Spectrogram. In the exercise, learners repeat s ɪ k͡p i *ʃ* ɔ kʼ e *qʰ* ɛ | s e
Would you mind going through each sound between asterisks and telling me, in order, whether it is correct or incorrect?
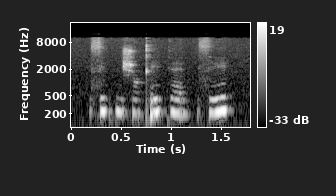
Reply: correct, incorrect

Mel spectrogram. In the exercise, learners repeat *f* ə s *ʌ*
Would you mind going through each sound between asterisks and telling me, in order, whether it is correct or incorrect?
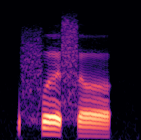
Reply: correct, correct

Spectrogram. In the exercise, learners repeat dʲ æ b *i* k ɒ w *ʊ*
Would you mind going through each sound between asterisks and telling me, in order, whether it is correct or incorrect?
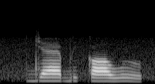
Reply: correct, incorrect

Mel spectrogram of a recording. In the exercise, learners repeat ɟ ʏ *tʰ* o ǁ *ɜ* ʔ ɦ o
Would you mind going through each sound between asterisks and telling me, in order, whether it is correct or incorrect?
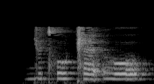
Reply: correct, incorrect

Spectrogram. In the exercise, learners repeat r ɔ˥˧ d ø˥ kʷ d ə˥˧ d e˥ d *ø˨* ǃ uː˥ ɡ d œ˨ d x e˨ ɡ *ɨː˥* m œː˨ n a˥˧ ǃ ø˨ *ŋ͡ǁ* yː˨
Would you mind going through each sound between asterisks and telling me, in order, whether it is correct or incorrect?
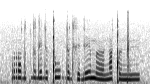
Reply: correct, incorrect, correct

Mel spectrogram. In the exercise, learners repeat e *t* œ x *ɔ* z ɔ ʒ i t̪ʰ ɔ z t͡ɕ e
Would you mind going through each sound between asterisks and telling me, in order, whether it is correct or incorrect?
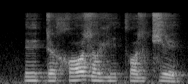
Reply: incorrect, correct

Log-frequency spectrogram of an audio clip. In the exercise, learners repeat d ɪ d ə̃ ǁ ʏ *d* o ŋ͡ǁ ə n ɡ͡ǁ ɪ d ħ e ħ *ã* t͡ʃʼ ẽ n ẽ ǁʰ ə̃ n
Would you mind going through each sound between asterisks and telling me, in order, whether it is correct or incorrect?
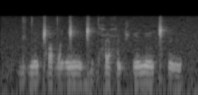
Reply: incorrect, incorrect

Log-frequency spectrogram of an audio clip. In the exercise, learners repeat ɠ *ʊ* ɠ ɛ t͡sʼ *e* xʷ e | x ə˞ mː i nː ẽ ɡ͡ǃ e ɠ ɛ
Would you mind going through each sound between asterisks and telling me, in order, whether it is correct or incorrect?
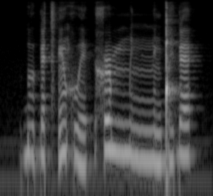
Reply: incorrect, incorrect

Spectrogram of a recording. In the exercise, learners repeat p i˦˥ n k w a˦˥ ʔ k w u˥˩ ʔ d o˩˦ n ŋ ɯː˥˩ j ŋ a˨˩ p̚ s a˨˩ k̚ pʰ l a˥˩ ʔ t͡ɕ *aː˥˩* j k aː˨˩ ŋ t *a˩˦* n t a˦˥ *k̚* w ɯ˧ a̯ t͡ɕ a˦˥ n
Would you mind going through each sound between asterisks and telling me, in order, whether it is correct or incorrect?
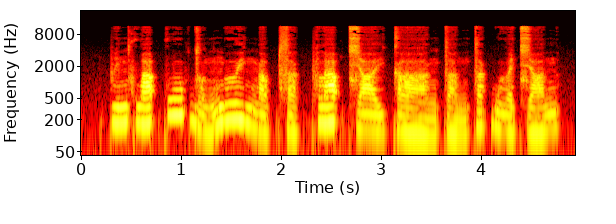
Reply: incorrect, correct, correct

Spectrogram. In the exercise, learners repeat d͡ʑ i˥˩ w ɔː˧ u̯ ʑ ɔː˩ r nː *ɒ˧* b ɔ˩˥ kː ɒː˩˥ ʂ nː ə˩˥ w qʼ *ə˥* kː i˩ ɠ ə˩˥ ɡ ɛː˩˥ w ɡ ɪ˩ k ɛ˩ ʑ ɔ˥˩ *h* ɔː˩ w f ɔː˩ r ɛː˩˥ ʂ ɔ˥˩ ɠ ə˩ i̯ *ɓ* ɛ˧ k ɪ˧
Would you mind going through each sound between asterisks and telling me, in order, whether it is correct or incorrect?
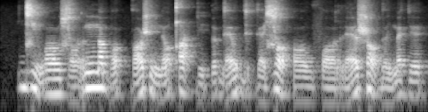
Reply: incorrect, incorrect, correct, incorrect

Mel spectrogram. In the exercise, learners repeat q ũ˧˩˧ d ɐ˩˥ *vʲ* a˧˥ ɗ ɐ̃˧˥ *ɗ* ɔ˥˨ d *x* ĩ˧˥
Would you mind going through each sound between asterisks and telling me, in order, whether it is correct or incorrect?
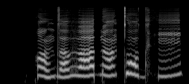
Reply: incorrect, incorrect, correct

